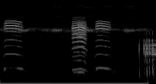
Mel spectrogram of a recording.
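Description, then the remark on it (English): A soft, fluffy squeaky plush bunny toy is squeezed three times, giving sharp, high-pitched squeaks with a thin whistle lingering between them, then a brief rustle as the grip eases. “The object emitted a squeaky sound when squeezed.”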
